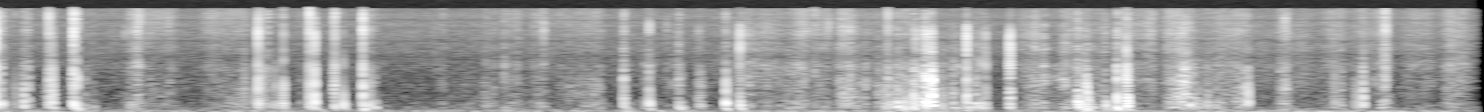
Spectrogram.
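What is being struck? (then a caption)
Embroidered canvas pillow. Fingertips and nails scratch the fine embroidery on a stuffed canvas pillow with an appliquéd sweater design. The result is quiet, dry, uneven bursts of scratching and patter, each with a brief bright edge and almost no ring, over a soft low background rumble.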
